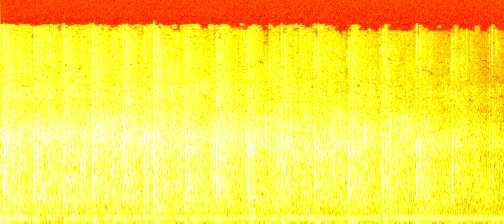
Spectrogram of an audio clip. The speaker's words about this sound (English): Give her a better round of applause while I try and.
